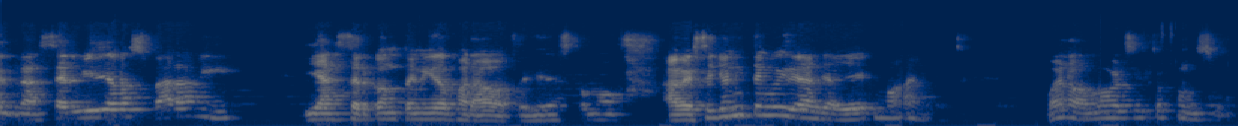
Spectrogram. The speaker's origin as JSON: {"language": "Spanish", "town": "Maracaibo", "region": "Zulia", "country": "Venezuela", "moved": "as an adult", "lives_now": "Santiago, Chile", "said": "yo soy maracucho"}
